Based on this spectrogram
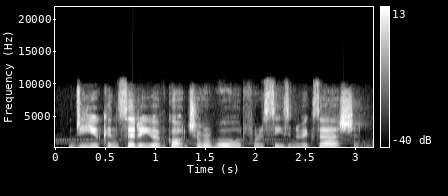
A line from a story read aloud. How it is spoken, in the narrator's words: asked Mr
